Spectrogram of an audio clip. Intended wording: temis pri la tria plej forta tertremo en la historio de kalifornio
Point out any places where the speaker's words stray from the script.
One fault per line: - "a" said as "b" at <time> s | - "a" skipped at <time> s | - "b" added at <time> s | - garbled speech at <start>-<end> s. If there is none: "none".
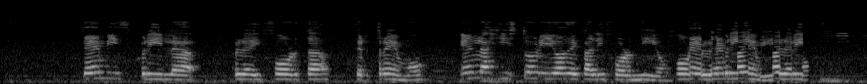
- "tria" skipped at 1.8 s
- garbled speech at 6.8-8.1 s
